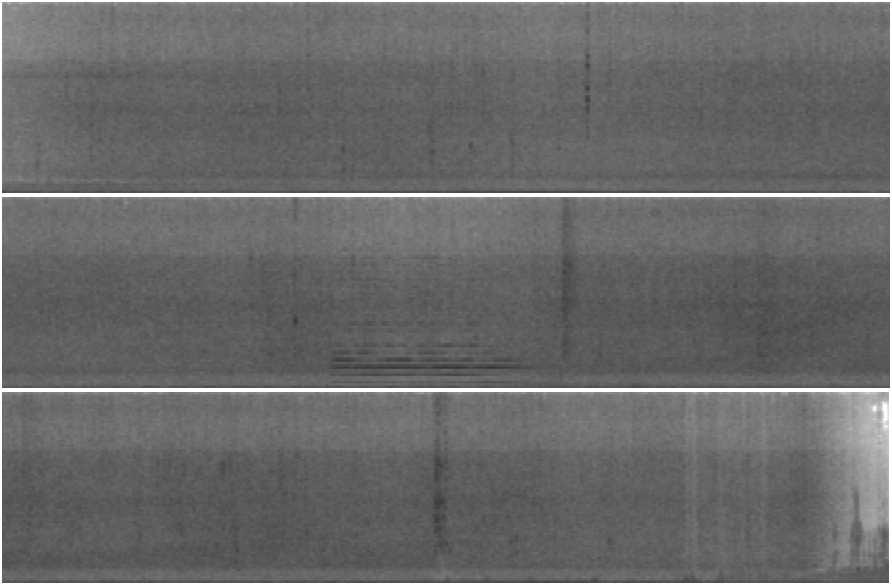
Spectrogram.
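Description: Heavy rain falling on a flooded road, a steady hiss, with the rumble of traffic driving through the water swelling and fading underneath. A steady pitched tone sounds for about two seconds near the middle.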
